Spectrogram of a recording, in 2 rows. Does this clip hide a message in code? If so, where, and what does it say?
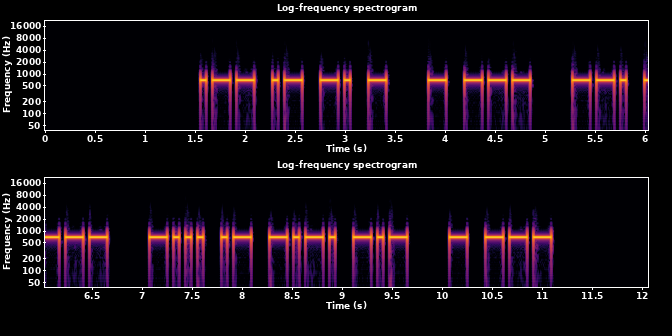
Yes: Morse code from 1.6 to 11.1 s, heard as a keyed tone, about 20 wpm, 700 Hz. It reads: WANT TO GO BACK TO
